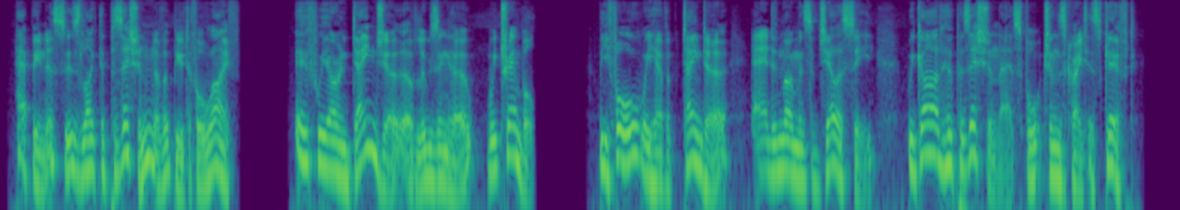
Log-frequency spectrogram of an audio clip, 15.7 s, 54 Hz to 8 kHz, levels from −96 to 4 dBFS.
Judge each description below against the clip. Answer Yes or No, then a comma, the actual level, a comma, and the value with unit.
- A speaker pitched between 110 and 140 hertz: Yes, low, 135 Hz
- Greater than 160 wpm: No, average, 140 wpm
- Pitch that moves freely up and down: Yes, wide, 6.3 semitones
